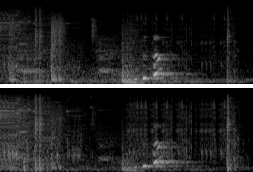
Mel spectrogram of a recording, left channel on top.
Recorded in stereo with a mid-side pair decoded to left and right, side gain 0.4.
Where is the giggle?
40° left, 0.5 m.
